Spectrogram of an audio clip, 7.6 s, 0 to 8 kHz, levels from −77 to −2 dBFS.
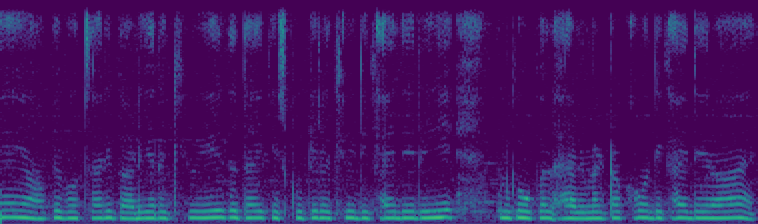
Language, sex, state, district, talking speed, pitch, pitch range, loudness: Hindi, female, Bihar, Sitamarhi, 205 wpm, 230 Hz, 225-235 Hz, -33 LUFS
